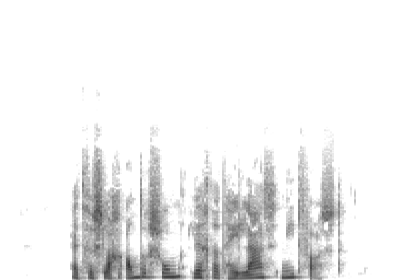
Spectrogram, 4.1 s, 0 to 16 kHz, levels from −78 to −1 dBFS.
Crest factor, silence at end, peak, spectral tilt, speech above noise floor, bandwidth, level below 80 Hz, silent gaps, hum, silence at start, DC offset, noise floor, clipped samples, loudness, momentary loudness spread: 22 dB; 0.7 s; -4 dBFS; -5 dB/octave; 51 dB; 9 kHz; -68 dBFS; none; none; 0.7 s; under 0.1%; -75 dBFS; under 0.1%; -24 LUFS; 9 LU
